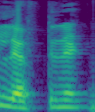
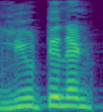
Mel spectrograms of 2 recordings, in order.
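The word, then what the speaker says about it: lieutenant: American English में इसको simply लेफ्टिनेंट लूटिनेंट पढ़ा जाता है। ब्रिटिश इंग्लिश में इसको लेफ्टिनेंट पढ़ा जाता है। दोनों प्रोनाउंसिएशन सही हैं।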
